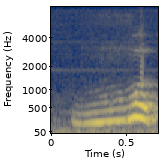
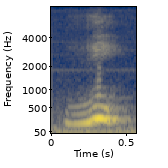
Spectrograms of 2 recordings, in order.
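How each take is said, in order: First: The consonant is hard, without palatalization. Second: The consonant is soft, with palatalization. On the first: "Твердий, вірно" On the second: "зробимо цей звук м'яким"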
